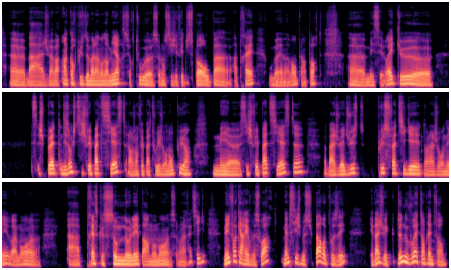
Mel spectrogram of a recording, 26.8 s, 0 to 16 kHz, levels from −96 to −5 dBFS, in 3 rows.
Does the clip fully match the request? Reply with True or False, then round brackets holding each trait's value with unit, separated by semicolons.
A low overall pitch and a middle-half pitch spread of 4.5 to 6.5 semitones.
True (115 Hz; 5.0 semitones)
